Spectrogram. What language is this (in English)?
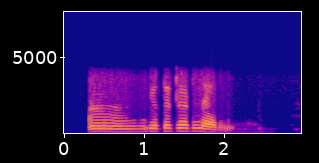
Malayalam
